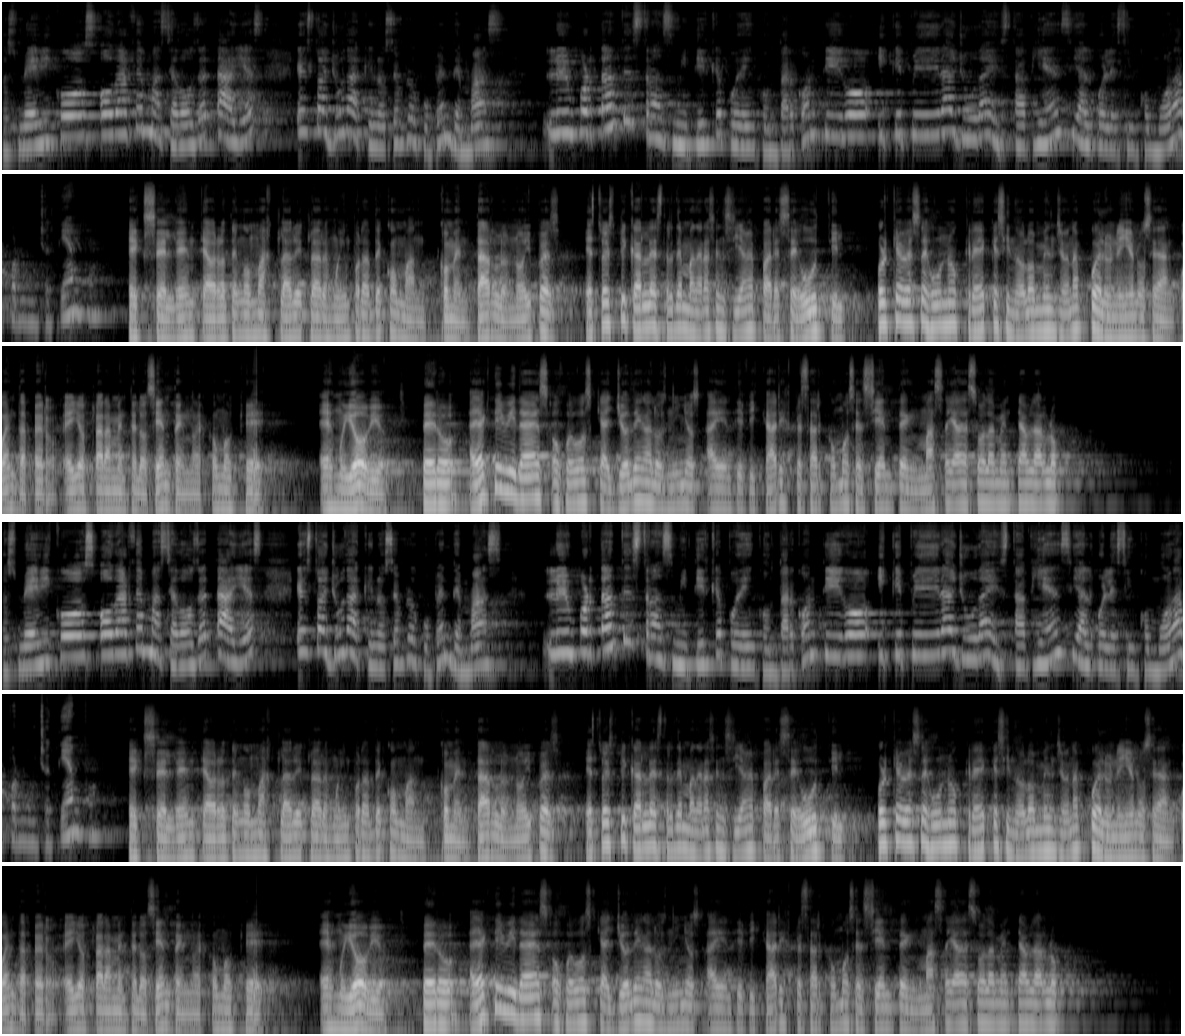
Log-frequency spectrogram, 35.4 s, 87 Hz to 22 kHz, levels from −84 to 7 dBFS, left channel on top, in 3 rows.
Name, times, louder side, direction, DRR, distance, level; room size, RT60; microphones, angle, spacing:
voice 1, 0.0-4.9 5.4-12.8, right 4 dB, 40° right, 12 dB, 1.1 m, -36 dB
voice 2, 13.1-17.4 17.6-20.2 20.6-26.2 26.8-27.5 27.8-30.9 31.3-34.2, left 2 dB, 25° left, 14 dB, 0.7 m, -28 dB
29.0 x 24.5 x 5.4 m, 1.2 s
head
